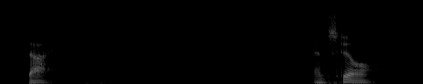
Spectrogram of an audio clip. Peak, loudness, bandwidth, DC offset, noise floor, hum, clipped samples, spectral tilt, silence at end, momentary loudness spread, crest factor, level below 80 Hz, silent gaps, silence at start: -32 dBFS; -51 LUFS; 16 kHz; under 0.1%; -81 dBFS; none; under 0.1%; -4 dB/octave; 0.45 s; 12 LU; 26 dB; -74 dBFS; none; 0.3 s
